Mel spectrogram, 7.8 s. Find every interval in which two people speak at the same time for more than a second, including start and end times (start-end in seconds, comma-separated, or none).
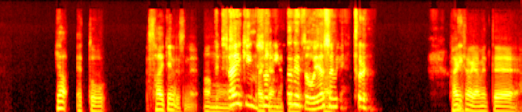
3.2-5.1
